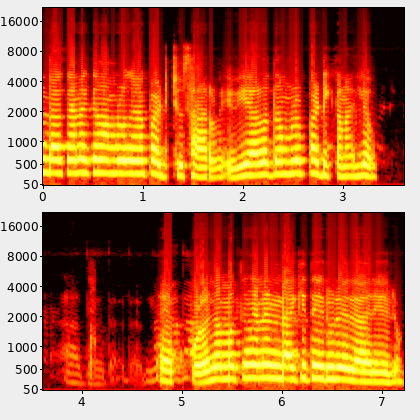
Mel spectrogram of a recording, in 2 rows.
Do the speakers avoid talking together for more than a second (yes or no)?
no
